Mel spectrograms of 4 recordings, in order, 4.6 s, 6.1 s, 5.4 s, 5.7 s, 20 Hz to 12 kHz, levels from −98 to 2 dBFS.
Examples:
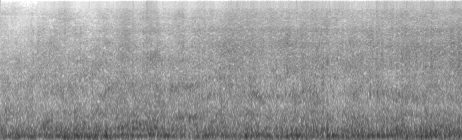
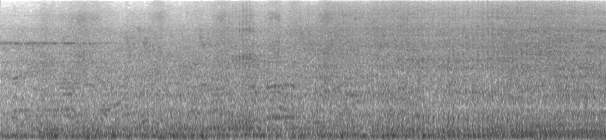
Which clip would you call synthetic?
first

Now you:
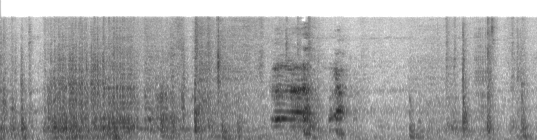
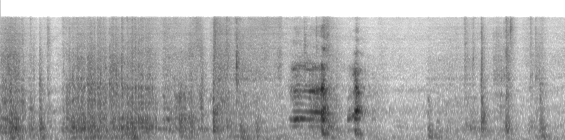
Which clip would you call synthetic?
second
